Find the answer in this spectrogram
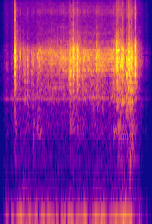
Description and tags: DVD-Drive
Computer DVD drive closing. Recorded with a cheap headset mic.
computer, industrial, metal, object, sample, unprocessed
